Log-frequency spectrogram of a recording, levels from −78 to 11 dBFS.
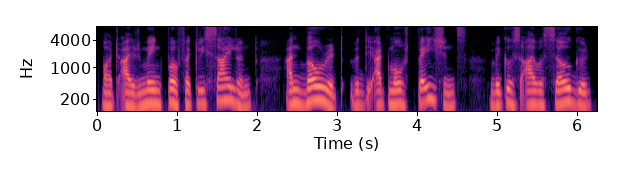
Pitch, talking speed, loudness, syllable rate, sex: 155 Hz, 165 wpm, -18 LUFS, 5.0 syllables/s, male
